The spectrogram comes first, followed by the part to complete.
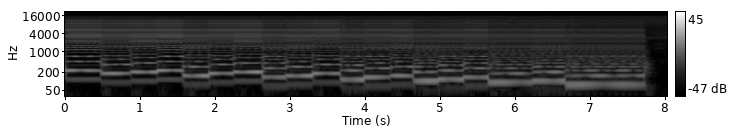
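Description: Yamaha TG77 FM tone generator playing a supersaw-like patch: three detuned, out-of-phase sawtooth waves over a sub-octave oscillator. A run of short notes, a little under three a second, ends on a held note about a second long that cuts off sharply.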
